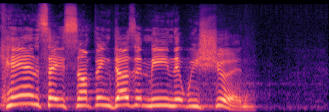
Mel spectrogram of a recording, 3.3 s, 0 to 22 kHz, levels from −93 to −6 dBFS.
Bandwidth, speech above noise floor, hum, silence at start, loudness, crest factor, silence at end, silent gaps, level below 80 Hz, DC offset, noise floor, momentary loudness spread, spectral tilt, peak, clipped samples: 19.5 kHz; 38 dB; none; 0 s; -21 LUFS; 18 dB; 0.75 s; none; -80 dBFS; under 0.1%; -59 dBFS; 5 LU; -3 dB/octave; -4 dBFS; under 0.1%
